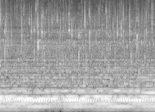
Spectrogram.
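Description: Fresh spring water trickles steadily from rocks along the interior wall of a cave in a continuous, gentle flow, with soft drips over a low, resonant hum and no voices.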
